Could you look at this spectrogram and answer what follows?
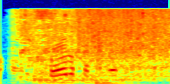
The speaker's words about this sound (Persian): آره صدا فقط سیفونو بکشم فقط سیفونو بکش اینجوری بره.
